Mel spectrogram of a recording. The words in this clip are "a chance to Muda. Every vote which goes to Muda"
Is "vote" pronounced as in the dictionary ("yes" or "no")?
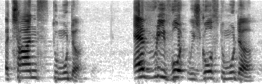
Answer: yes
